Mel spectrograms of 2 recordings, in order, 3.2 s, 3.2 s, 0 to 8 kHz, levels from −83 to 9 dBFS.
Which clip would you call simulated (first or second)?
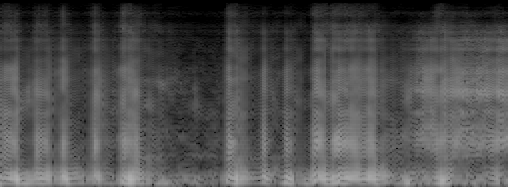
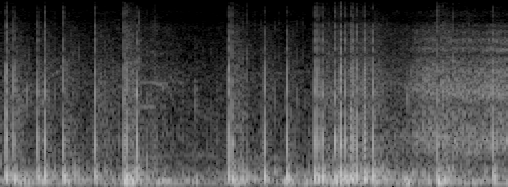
first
